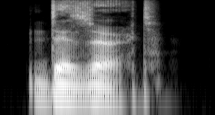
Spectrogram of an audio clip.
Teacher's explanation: This time the stress is on the second syllable.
